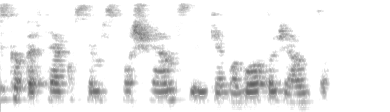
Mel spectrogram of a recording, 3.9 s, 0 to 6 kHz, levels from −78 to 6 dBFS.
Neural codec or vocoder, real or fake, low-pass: none; real; 5.4 kHz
